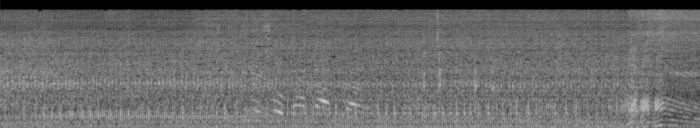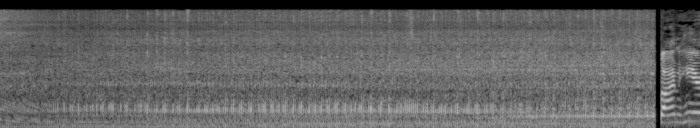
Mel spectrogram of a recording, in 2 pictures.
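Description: A diesel engine idles and rumbles steadily close by.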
